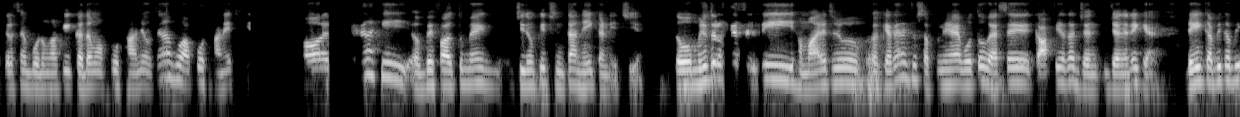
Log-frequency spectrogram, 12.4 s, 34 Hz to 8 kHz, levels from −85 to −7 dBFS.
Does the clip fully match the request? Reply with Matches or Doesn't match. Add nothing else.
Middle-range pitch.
Matches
